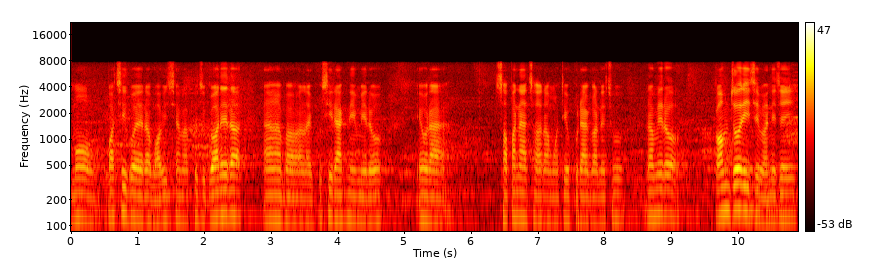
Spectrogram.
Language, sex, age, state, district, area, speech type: Nepali, male, 18-30, West Bengal, Darjeeling, rural, spontaneous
